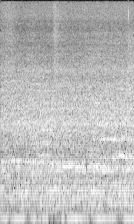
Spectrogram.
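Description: Sewing machine running steadily as it stitches a seam through the blouse fabric.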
